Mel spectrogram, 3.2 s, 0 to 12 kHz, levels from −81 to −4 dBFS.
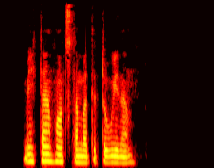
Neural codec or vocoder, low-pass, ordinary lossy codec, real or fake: none; 10.8 kHz; AAC, 32 kbps; real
